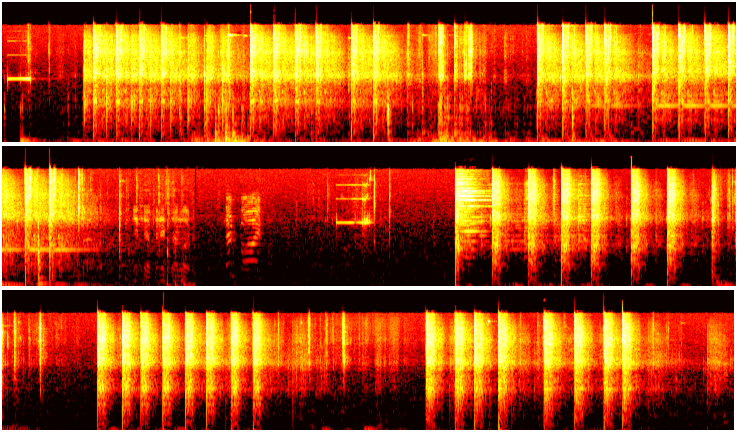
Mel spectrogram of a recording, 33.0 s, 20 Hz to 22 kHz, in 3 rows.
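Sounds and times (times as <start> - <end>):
shot timer beep: 0.0 - 0.5
pistol fired rapidly: 1.2 - 5.8.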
